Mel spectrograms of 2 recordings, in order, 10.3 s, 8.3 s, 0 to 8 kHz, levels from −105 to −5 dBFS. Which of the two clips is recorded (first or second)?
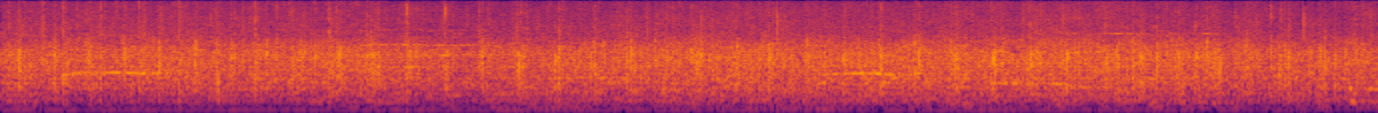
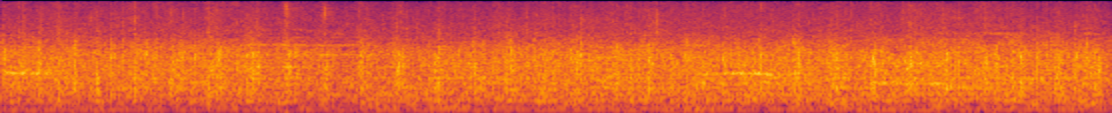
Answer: first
